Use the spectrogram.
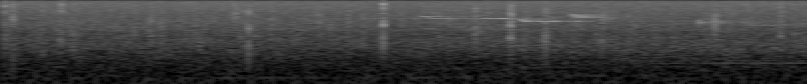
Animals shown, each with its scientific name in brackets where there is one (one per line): Black-throated Green Warbler (Setophaga virens)
Eastern Wood-Pewee (Contopus virens)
